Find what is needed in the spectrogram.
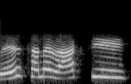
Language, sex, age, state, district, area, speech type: Bengali, female, 60+, West Bengal, Cooch Behar, rural, conversation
